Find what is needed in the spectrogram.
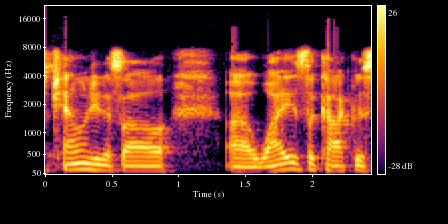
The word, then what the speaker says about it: Lukaku: Even though Lukaku rhymes with seasonal flu, Big Rom did not have the flu this weekend, and he banged in 4 goals.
